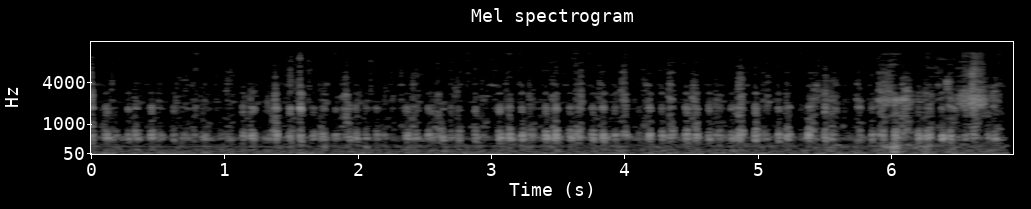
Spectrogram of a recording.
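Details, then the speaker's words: 3D-printed Ferris-wheel-rotor pulse motor on a Hall-sensor circuit, self-started. Faint, quick, regular ticking of about three pulses a second in a quiet room; spinning steadily with decent output. "yeah I'm getting some pretty decent output it's almost solid for me flashing for you guys"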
